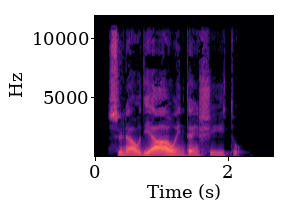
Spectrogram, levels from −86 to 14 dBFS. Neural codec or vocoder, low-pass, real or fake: none; 10.8 kHz; real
